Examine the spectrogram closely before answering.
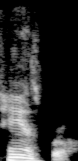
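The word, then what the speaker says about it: Hansbro: hansborough hands the way they spelled it it's pronounce Hans bro but the way they spelled it back in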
